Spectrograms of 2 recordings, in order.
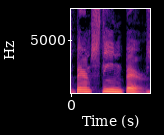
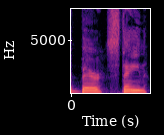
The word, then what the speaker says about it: Berenstain: of it it was Berenstein bears Berenstein bears right yeah Stein Steve come to find out it's the bear stain Bears the Bears staying bears that's how it's pronounced that doesn't make sense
